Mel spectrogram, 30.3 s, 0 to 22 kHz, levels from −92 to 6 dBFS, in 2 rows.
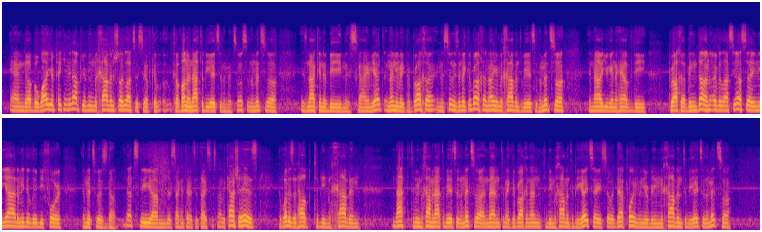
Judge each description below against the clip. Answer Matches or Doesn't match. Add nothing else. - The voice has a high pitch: Doesn't match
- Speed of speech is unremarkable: Doesn't match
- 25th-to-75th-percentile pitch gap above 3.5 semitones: Doesn't match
